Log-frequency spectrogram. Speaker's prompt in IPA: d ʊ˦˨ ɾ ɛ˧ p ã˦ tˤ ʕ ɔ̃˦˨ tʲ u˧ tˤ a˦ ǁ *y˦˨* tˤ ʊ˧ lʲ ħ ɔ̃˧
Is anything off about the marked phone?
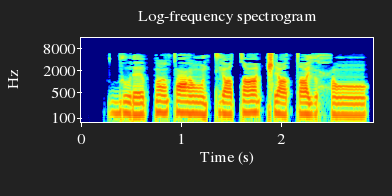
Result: yes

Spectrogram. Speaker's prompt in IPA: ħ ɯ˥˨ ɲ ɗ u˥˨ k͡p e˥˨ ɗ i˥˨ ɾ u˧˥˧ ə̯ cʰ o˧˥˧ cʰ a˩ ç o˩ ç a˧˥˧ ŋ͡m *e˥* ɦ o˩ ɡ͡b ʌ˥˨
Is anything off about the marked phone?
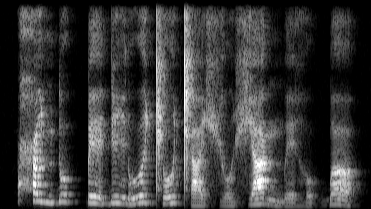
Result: yes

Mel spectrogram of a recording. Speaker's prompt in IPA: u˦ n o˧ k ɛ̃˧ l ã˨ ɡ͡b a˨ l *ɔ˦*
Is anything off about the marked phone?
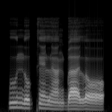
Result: yes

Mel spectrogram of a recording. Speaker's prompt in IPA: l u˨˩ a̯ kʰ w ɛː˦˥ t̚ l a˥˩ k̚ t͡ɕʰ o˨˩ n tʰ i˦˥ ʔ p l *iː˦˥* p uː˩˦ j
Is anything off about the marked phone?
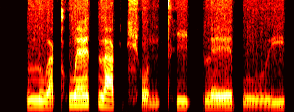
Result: yes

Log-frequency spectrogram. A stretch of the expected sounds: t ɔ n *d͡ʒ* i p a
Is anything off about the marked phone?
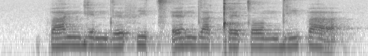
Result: yes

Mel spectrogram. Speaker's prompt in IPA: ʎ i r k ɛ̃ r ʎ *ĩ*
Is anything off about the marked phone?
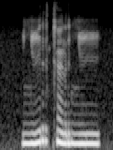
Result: yes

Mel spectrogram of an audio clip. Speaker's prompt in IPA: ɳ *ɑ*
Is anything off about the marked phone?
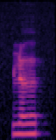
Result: yes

